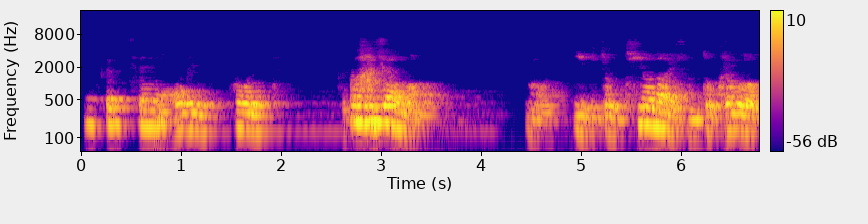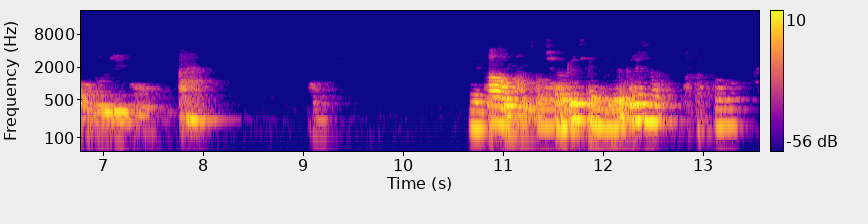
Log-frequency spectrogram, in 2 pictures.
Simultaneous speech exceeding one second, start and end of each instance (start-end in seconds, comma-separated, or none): 10.8-12.4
